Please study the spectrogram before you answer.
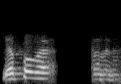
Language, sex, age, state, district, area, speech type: Tamil, female, 60+, Tamil Nadu, Erode, rural, conversation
